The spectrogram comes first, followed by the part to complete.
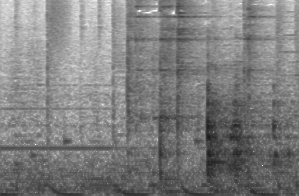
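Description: Background music with a steady beat, and about one and a half seconds in a short clink of kitchenware from the teaspoon, glass bowl or glass bottle being handled on the counter.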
